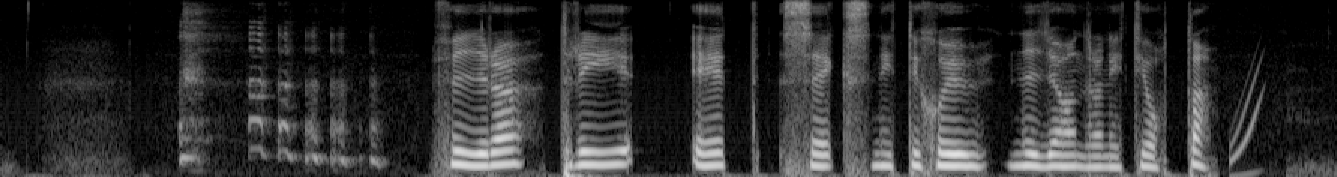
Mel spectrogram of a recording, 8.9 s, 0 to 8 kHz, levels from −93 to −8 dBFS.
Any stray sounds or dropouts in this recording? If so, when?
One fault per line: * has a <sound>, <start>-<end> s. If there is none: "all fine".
* has a laugh, 1.2-2.6 s
* has a chirp, 8.2-8.4 s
